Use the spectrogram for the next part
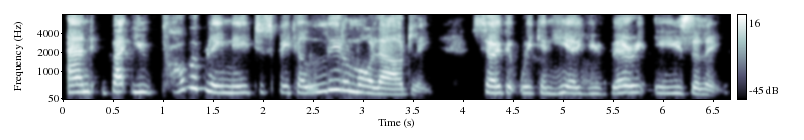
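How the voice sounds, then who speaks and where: A woman's voice: a little high, moderate pace, darkish tone, no echo, poor audio. A woman hosting an online club meeting over video call, cheerful as she introduces and coaxes the guests. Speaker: meeting host.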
